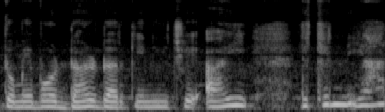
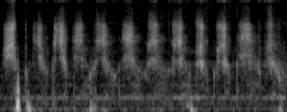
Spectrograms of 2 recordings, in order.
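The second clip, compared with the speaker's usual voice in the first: rapid unvoiced whispered shup sounds, much softer; imitated whispered noise; 9 dB quieter than usual. Telling friends about the sound behind her in the washroom, soft whispered hissing. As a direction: hiss out the eerie shup shup heard in the dark. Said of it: "اس طرح آواز آئی".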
